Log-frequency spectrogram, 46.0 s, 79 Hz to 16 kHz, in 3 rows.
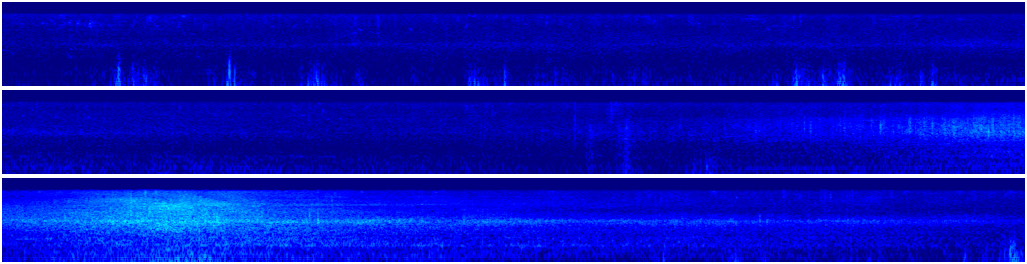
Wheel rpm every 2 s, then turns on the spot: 0, 0, 0, 0, 0, 0, 0, 0, 0, 0, 0, 0, 0, 0, 0, 0, 0, 0, 0, 0, 0, 0, 0.
none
